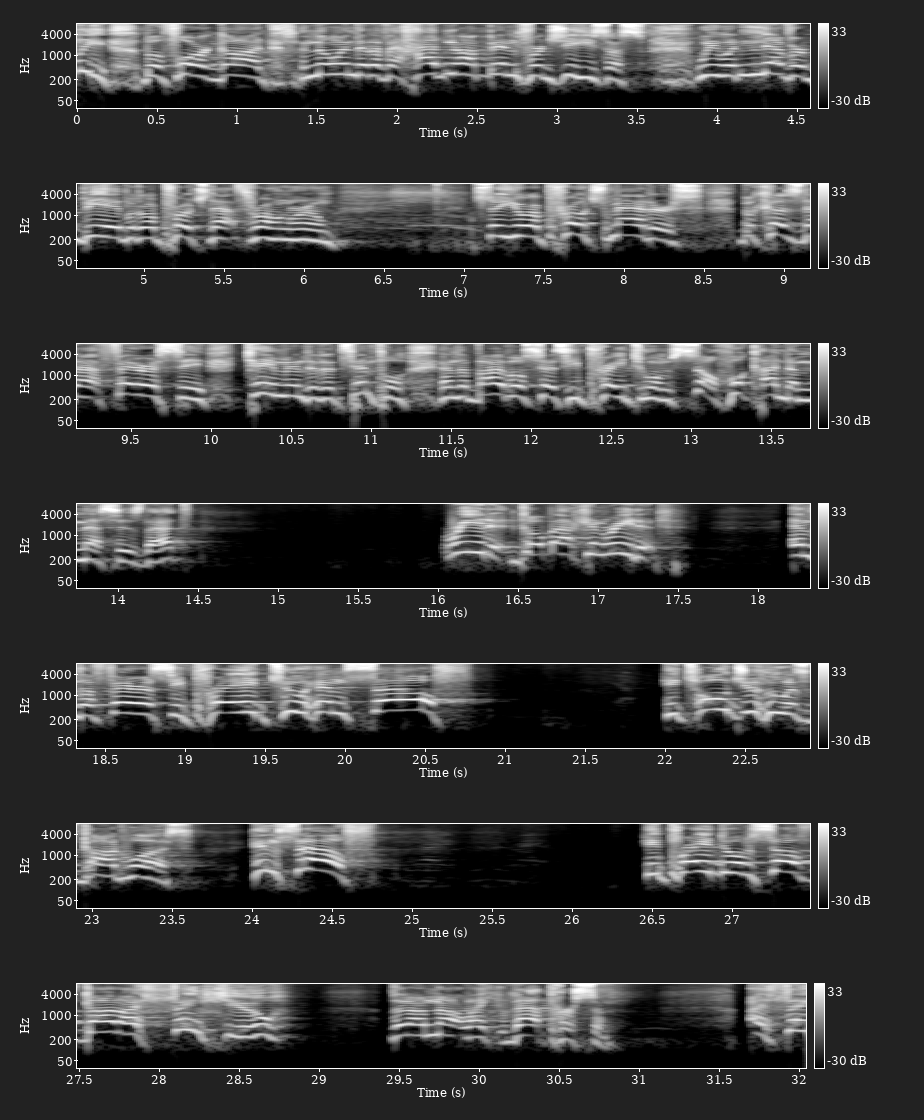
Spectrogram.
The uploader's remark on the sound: Sermon originally preached April 14, 2021.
